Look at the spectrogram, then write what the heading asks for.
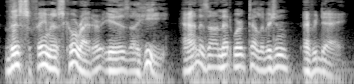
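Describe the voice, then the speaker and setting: A man's voice: mid-range voice, lively intonation, normal speed. A man voicing a teasing, theatrical wisecracker who tags along with police, in an audiobook. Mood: game-show showy.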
